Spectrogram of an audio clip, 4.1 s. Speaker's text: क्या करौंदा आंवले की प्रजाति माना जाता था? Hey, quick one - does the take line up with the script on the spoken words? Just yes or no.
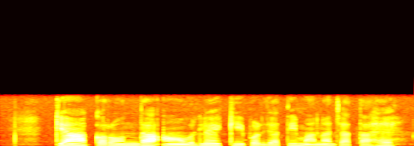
no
